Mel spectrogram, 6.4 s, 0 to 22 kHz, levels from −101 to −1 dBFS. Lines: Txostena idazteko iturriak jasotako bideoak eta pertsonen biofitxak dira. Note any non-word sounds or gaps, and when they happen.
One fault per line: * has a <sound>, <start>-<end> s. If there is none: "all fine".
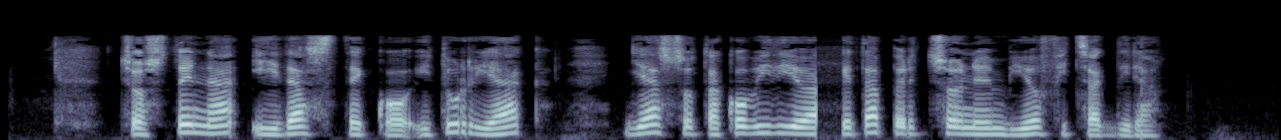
* has a dropout, 4.1-4.2 s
